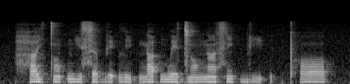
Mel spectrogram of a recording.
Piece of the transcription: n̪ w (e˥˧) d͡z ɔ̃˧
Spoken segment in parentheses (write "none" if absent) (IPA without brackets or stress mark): e˥˧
